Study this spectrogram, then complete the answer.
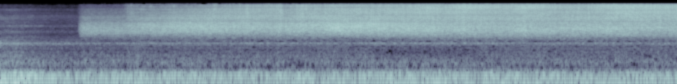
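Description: Batter sizzles loudly in a hot pan.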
